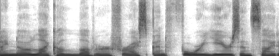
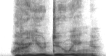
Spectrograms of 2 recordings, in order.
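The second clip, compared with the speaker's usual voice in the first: louder question, out of breath; winded, raised voice; panting; 3 semitones higher, 6 dB louder than usual. A narrator's reading. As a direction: pant out a startled question. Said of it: "he pants".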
